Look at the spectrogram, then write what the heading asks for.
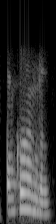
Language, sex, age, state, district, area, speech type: Odia, male, 18-30, Odisha, Dhenkanal, rural, conversation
